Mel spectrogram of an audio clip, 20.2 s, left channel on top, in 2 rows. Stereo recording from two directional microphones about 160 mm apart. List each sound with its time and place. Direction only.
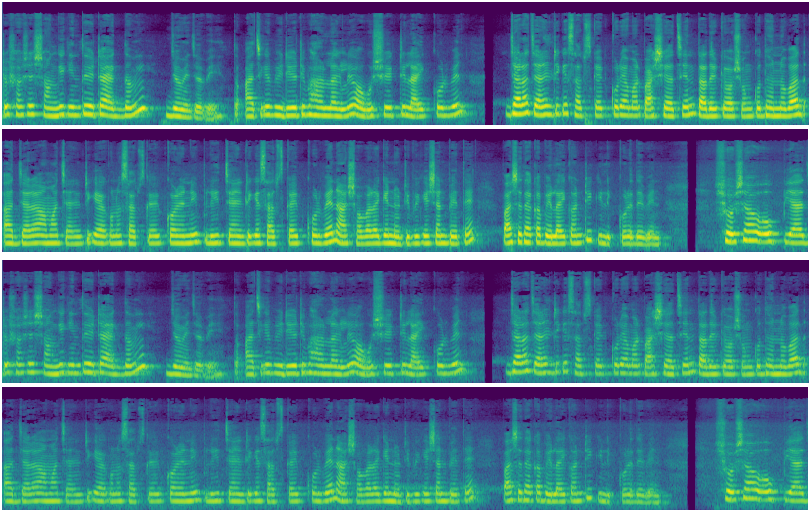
0.0 s a woman's voice: 35° left (ahead or behind)
6.3 s a woman's voice: 45° left (ahead or behind)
